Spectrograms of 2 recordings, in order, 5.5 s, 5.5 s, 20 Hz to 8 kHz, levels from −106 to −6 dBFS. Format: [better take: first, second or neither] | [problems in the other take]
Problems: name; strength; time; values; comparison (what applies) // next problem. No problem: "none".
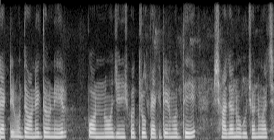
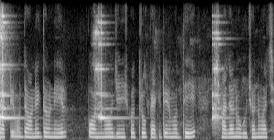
first | background sound (Chink, clink); 1 dB above the speech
